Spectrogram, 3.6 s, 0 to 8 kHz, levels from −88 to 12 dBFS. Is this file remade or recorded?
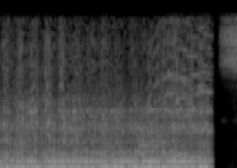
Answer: recorded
